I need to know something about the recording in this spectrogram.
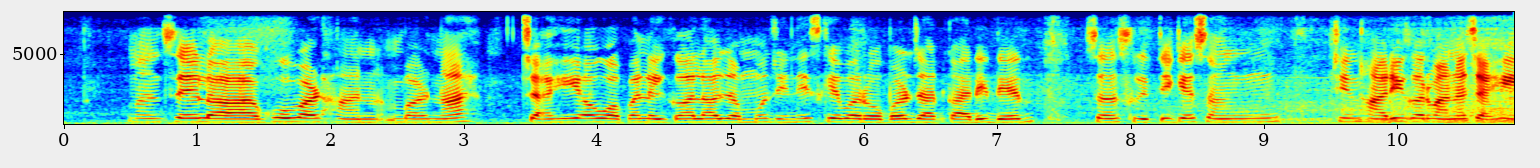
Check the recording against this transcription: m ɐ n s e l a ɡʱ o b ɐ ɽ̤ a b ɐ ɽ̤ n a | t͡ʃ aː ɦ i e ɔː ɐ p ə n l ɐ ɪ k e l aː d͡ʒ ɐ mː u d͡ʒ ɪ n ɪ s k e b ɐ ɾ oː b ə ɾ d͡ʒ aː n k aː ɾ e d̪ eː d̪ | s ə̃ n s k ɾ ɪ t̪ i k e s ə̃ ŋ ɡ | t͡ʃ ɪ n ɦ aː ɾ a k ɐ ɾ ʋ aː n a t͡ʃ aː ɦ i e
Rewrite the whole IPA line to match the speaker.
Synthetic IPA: m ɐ n s e l a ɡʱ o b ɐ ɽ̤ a b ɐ ɽ̤ n a | t͡ʃ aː ɦ i e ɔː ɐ p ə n l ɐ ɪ k a l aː d͡ʒ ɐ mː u d͡ʒ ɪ n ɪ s k e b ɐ ɾ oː b ə ɾ d͡ʒ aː n k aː ɾ i d̪ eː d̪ | s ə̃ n s k ɾ ɪ t̪ i k e s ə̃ ŋ ɡ | t͡ʃ ɪ n ɦ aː ɾ i k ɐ ɾ ʋ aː n a t͡ʃ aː ɦ i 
